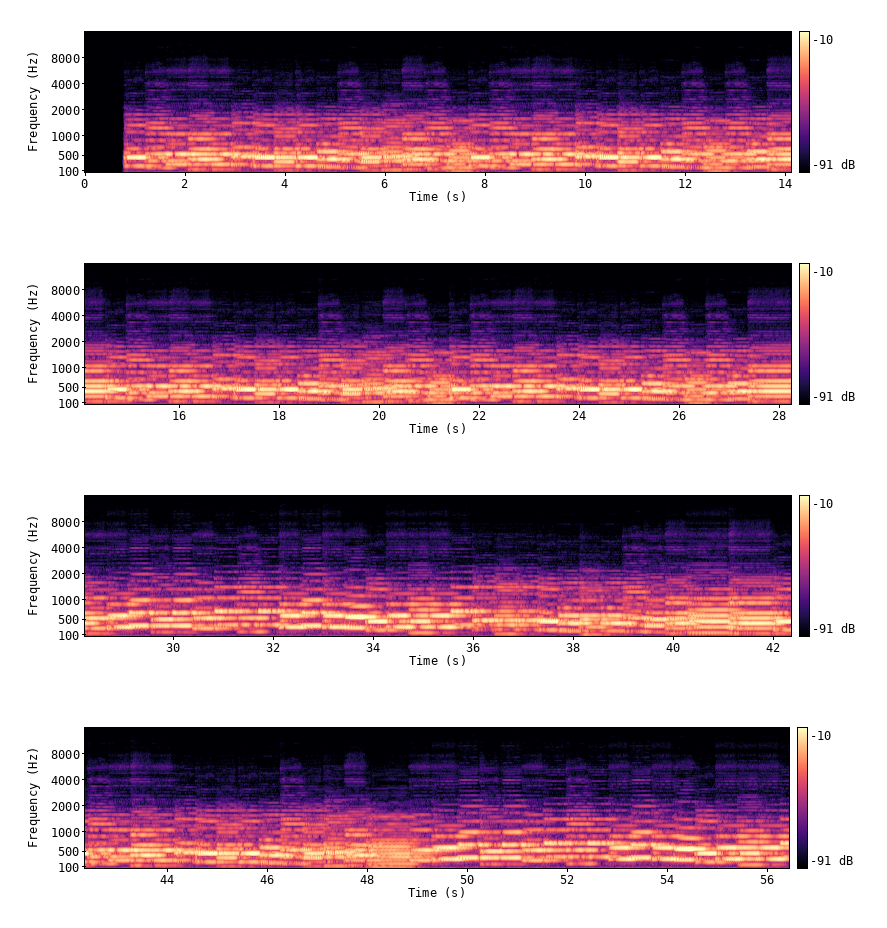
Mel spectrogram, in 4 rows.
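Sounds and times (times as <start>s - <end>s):
gavotte: 0.8s - 56.4s.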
